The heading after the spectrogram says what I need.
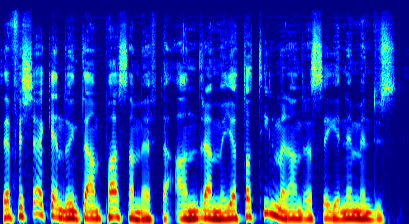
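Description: Mellow-voiced reflective man. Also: mid-range voice, no echo, clean studio sound. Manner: reflective, acts out quotes, hesitant restarts. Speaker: guest, preacher. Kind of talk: casual interview chat.

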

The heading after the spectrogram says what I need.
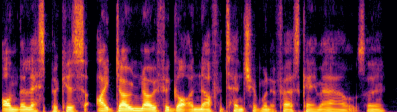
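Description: A man's voice: mid-range voice, fairly even intonation, quick pace, a little mellow, no echo. Male podcast co-host in a dry recording. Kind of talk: casual film chat.

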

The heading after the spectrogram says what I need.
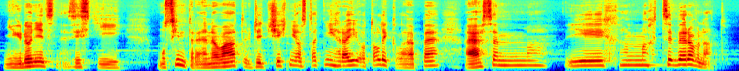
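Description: Man doing a stubborn rabbi in a joke, bit higher than usual, faint music behind. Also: expressive. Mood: defiant. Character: stubborn golf-loving middle-aged rabbi.

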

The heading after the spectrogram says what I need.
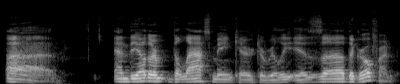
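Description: A man's voice: medium pitch, moderate pace. Man, casual chat, rambling, stumbles on words, office recording. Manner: rambling, stumbles over words, laughs at own slips.

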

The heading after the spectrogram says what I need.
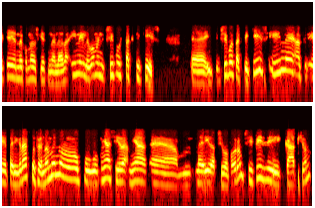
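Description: Male analyst from Greece, slightly high-voiced, hesitant interview delivery, thin telephone sound. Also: dry recording. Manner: halting, searching for words. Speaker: pollster and election analyst giving an interview. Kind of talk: spontaneous political analysis in an interview. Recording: tinny, band-limited phone line.

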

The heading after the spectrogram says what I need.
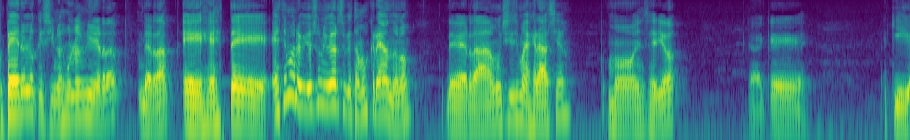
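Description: Rambling man hosting a podcast. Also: medium pitch. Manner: rambling, crude and joking, with self-interruptions. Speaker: podcast host. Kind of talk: casual solo podcast chat.

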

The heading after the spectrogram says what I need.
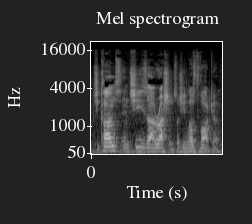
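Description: A man's voice: mid-range voice, brisk, fairly bright tone, echoey room. A man telling crude, laughing stories in a casual podcast chat. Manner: laughing, storytelling, profane. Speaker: podcast co-host.

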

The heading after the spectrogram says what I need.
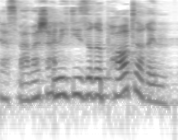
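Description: A woman reading an audiobook, voicing an eager, scheming boy who talks quickly. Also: mid-range voice, a little mellow, lightly acted.

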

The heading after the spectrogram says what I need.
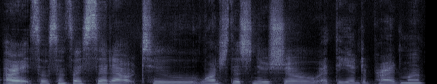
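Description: A woman hosting a podcast, her plain announcing voice pushed by a faulty microphone into an extremely deep, demonic tone. It sounds warped and unnatural, like a glitch in the recording. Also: steady tone, moderate pace, darkish tone, poor audio. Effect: faulty mic making her voice sound deep and demonic. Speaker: podcast host. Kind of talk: casual podcast intro.

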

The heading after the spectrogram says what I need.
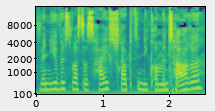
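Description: A woman vlogger reading a group chat aloud in a casual way, with quick asides between the messages. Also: a little high, little pitch movement, a little mellow, slight background noise.

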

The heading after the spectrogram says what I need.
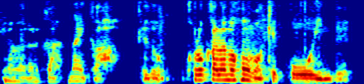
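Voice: mid-range voice, fairly quick, slight background noise. A bookshop staffer chatting casually while showing shelves, rambling with many fillers. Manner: animated, rambling, full of fillers. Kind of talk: casual chat.

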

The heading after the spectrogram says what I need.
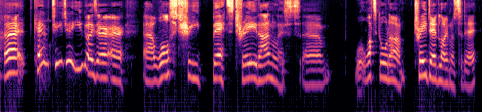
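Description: A man's voice: sits high, big pitch swings, a bit bright. A man hosting a sports podcast in a jokey, rambling casual chat. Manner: jokey, rambling, quick intros. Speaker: podcast host.

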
